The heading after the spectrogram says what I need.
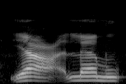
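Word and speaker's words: يعلم: ইয়ালামু অধিকাংশ লোক আইনের উচ্চারণ করে না, ইয়ালামু বলে, অধিকাংশ লোক ইয়ালামু বলে।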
